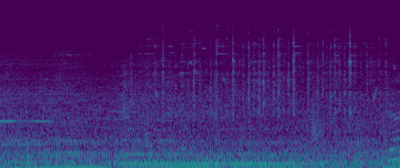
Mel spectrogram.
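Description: Construction machinery running steadily with a low engine hum. From about a second and a half in, a rapid metallic clicking and clattering joins it.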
